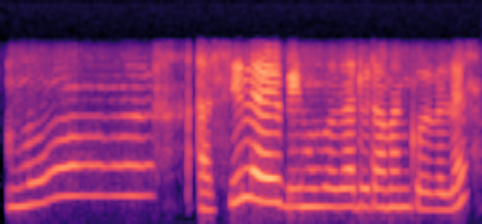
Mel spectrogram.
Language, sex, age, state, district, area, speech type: Assamese, female, 18-30, Assam, Lakhimpur, rural, conversation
